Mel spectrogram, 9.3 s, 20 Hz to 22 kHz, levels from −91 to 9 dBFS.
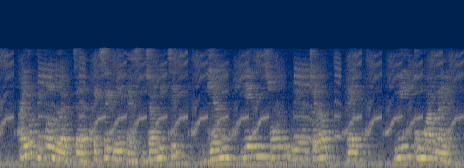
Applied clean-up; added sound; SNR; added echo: none; Alarm; 16 dB; reverberation time 0.6 s.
